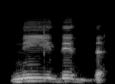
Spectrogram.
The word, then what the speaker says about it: needed: or da, end in, like this one, visited, id. Why id? Because here the last letter T, or the last sound T, ta. Here the last letter D is pronounced da. That's why here visited, needed.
